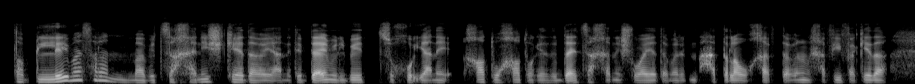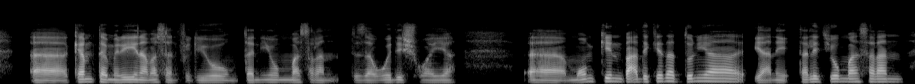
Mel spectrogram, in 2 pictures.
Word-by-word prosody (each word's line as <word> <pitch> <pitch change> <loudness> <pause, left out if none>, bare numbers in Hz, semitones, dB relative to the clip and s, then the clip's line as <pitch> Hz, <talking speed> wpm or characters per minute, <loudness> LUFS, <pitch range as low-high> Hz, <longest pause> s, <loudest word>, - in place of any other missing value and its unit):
طَب 115 -3 -5
ليه 120 +9 +6
مثلًا 195 0 -2
ما 100 - -5
بتسخّنيش 105 +5 -1
كده، 100 -4 0
يعني 90 +1 -3
تبدئي 100 +2 +6
من 110 -1 -3
البيت 105 +1 -2
سخ - - -5
يعني 95 0 -2
خطوة، 110 -1 -3
خطوة 105 -1 -4
كده، 100 -1 -8
تبدئي 95 - +4
تسخّني 100 - -6
شويّة 95 0 0
تمارين، 95 0 -9
حتى - - +1
لو 95 -3 +3
خ - - -4 0.2
تمارين 105 +1 -5
خفيفة 105 -4 -6
كده، 100 -1 0 0.6
آآ 90 -2 +4
كام 120 +6 +4
تمرينة 110 -2 +3
مثلًا 105 -1 -2
في 95 - -12
اليوم، 95 -2 -4
تاني 105 +1 -2
يوم 105 -1 -4
مثلًا 100 -3 -3
تزوّدي 100 +2 -3
شويّة 100 -1 -3 0.7
آآ، 95 -2 +2
ممكن 130 +8 0
بعد 130 - +6
كده 145 +4 +2
الدنيا، 140 -1 +2
يعني 100 +1 -1
تالت 125 +3 0
يوم 135 0 +1
مثلًا 130 -1 +2
105 Hz, 150 wpm, -27 LUFS, 95-120 Hz, 0.7 s, ليه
